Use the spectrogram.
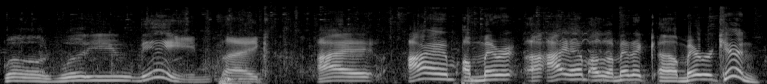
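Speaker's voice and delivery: slow, halting put-on American accent; forced American accent. Shopkeeper insists he is American in a forced American accent. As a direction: stumble through it, straining to sound American. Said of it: "why are you talking like that".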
